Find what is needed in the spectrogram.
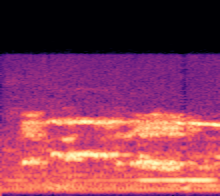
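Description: A rooster crowing: one long call of about two seconds, held at a steady pitch.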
